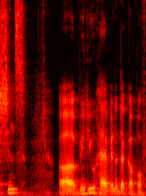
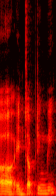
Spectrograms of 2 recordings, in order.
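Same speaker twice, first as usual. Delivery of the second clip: usual speaking voice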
